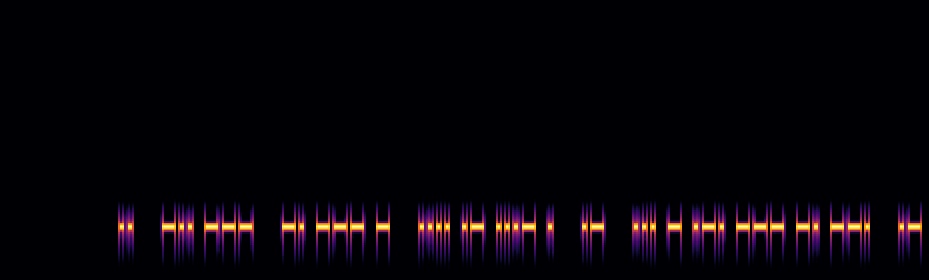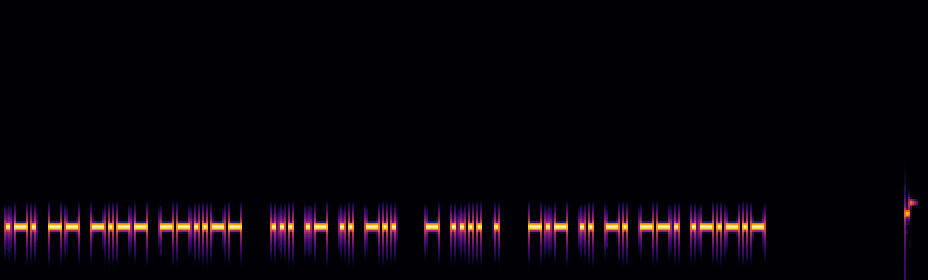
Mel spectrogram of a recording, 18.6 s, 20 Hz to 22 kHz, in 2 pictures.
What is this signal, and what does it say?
Morse code, heard as a keyed tone, about 28 wpm, 700 Hz. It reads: I DO NOT HAVE A STRONG ARMY, SAID THE KING.
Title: Sentences from Top 1000 Words - Review Part 5 - 28wpm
